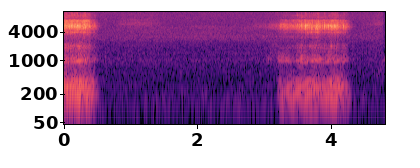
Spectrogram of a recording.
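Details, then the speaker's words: Snoring in an adult woman with a small jaw, recorded overnight at a sleep clinic during a sleep apnoea study: two loud, harsh rattling snores about three seconds apart, attributed to the tongue falling back and vibrating. "Your tongue's probably going back, you know, and that's what's creating the sound as your tongue vibrates."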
